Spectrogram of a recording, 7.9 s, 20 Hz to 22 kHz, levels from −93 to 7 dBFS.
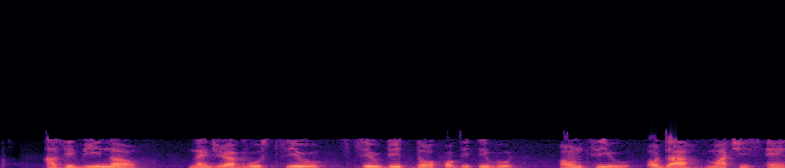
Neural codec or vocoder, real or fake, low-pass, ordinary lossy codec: codec, 16 kHz in and 24 kHz out, 0.8 kbps, FocalCodec, streaming, 65536 codes; fake; 10.8 kHz; AAC, 16 kbps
